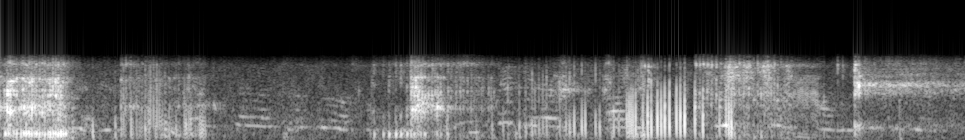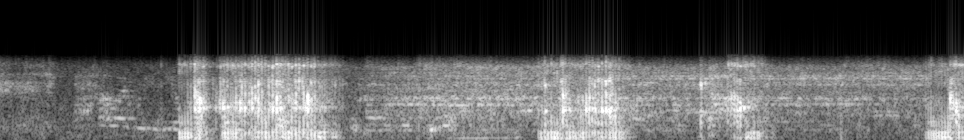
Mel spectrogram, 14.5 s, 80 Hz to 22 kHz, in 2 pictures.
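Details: A 6-month-old female Shar Pei asleep on the couch, snoring: irregular rattling, snorting breath noises repeated through sleep.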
